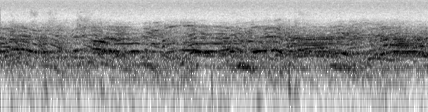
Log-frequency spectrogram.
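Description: A boxing arena crowd at the Arturo Gatti vs Wilson Rodriguez fight roars and shouts encouragement, a continuous loud cheering babble with no clear individual voices.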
